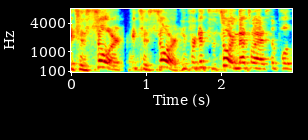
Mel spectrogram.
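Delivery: gushing, overexcited blurt, high and loud. Quiz contestant answering a question about The Sword in the Stone, way too excited. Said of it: "I'm way too excited".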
